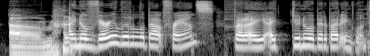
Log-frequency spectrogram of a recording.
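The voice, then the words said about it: American accent. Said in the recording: “the rogue American accent”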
